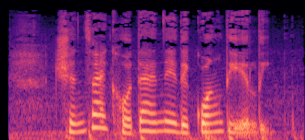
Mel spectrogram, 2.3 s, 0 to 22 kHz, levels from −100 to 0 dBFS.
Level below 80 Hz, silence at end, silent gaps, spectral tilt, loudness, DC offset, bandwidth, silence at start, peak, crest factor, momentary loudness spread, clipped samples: -38 dBFS; 0.05 s; none; -4.5 dB/octave; -18 LUFS; under 0.1%; 16.5 kHz; 0.05 s; 0 dBFS; 18 dB; 8 LU; under 0.1%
